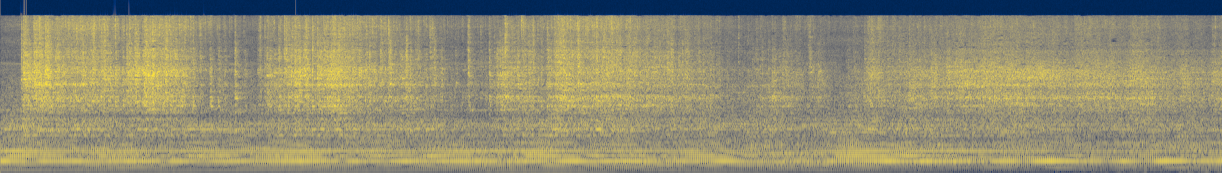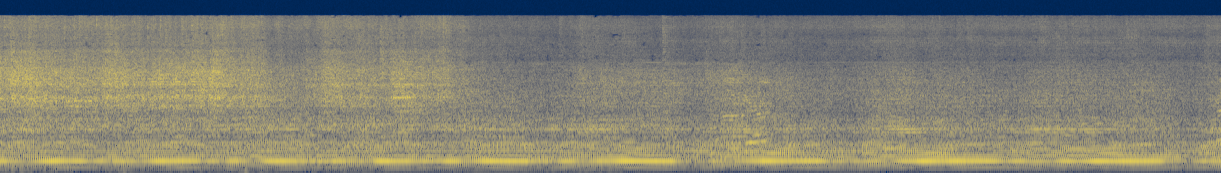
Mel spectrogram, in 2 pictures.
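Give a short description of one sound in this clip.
A grinding machine's motor hums steadily.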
